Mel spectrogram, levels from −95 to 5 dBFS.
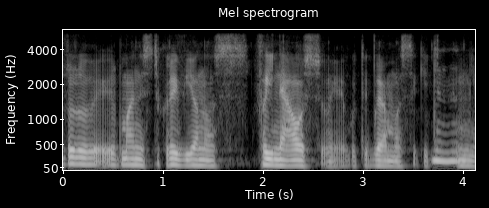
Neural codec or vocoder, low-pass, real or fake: codec, 16 kHz, 4.8 kbps, FACodec; 5.4 kHz; fake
